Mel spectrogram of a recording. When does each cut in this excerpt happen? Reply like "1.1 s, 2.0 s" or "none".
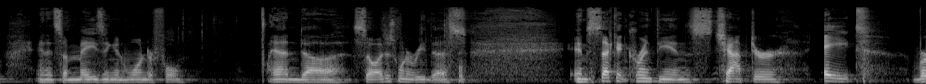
none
